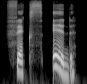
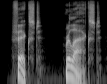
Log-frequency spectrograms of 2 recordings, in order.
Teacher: It sounds like a sharp T at the end.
